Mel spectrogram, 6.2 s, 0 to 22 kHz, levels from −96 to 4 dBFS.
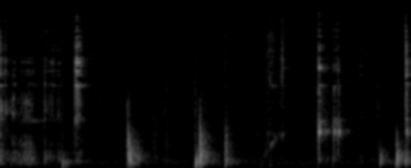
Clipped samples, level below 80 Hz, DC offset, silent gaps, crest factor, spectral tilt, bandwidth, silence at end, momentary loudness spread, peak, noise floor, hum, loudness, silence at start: under 0.1%; -82 dBFS; under 0.1%; none; 26 dB; -3 dB/octave; 15.5 kHz; 0 s; 22 LU; -30 dBFS; -86 dBFS; none; -50 LUFS; 0 s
